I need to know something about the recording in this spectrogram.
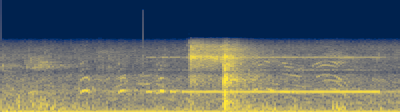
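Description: A BMX starting gate drops: a steady electronic tone sounds and, about halfway through, the gate comes down with one loud, sharp slam while the tone holds on for over a second. Faint voices can be heard beforehand.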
